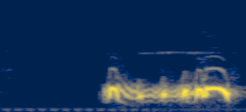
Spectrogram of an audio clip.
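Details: Brief spotted dove phrase used to get a decoy dove cooing: a warbling run of soft low notes ending in a rounded, slightly rising-then-falling coo.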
